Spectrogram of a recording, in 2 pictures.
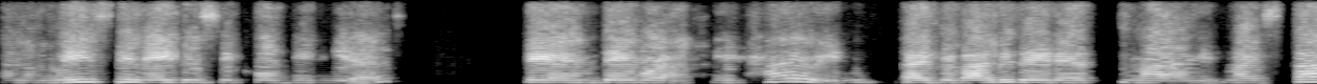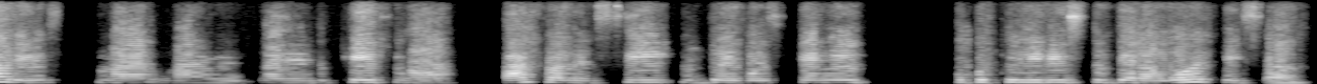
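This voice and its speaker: A middle-aged woman from Mexico, a psychologist, telling her story in a measured, halting way. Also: medium pitch, fairly even intonation, low-quality recording. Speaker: interviewee. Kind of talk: personal story interview.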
